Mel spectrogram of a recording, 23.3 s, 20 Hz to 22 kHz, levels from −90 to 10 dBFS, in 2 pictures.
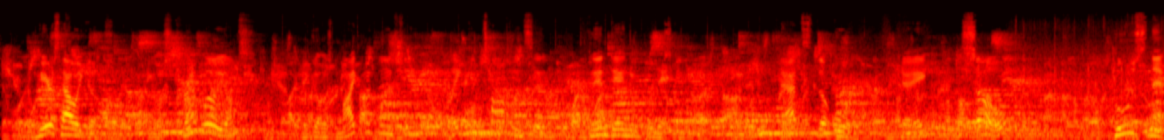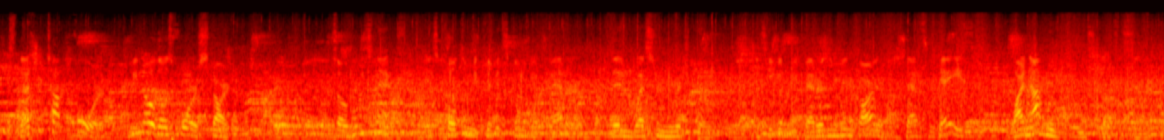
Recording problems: chatter from many people; very loud; throughout; as loud as the speech

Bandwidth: 14.5 kHz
